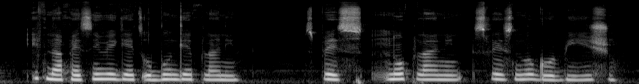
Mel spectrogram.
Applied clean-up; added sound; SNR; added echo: none; none; none; none.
